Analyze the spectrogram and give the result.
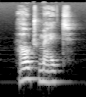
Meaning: a pile of wood, in particular a pyre
- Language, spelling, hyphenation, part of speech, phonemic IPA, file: Dutch, houtmijt, hout‧mijt, noun, /ˈɦɑu̯t.mɛi̯t/, Nl-houtmijt.ogg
